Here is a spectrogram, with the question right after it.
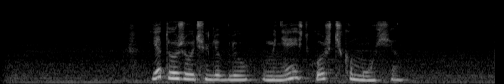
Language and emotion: Russian, positive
